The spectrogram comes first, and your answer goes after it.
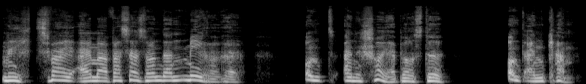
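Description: A brisk young woman sergeant in an audiobook, as a male reader puts her on, handing out orders crisply and expecting them done. The delivery is firm and matter-of-fact, in a fairly high male reading voice. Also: no room sound, studio quality. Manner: brisk, commanding.

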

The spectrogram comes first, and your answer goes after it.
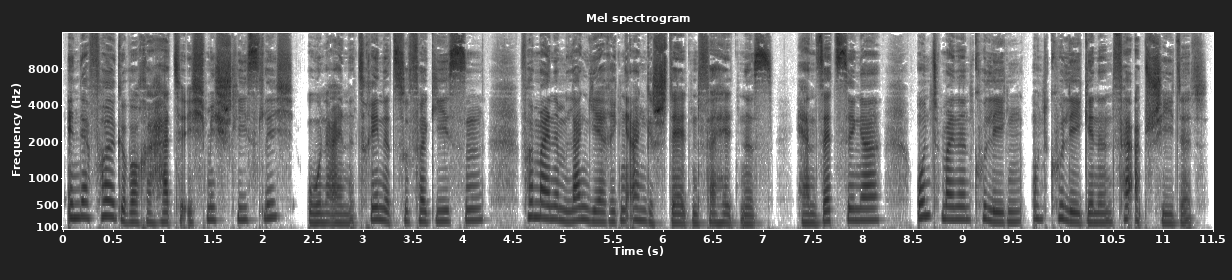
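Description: Gravelly woman reading a novel. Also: medium pitch, normal speed, no echo, clean studio sound. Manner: even, storytelling. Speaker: audiobook narrator. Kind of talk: first-person audiobook narration.

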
